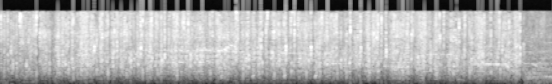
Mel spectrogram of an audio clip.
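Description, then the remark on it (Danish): A large audience breaks into sustained, dense applause to congratulate a school, many hands clapping at once in a steady roar that continues nearly the whole time before tapering slightly at the end. “Men vi kan måske alle sammen give jer en stor klapsalve og et tillykke.”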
